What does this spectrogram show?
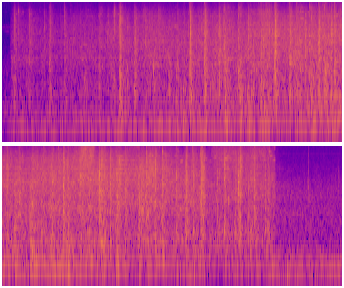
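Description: Train running past on rails, its wheels clacking over the rail joints in a dense, uneven clatter that grows louder and then cuts off suddenly near the end.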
